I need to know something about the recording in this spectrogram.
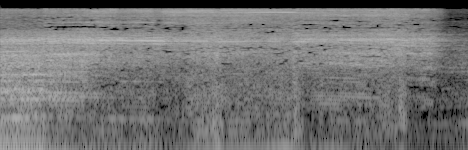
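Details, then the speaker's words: Aluminum miter saw after blade sharpening: even, hissing bite through the stock with no chatter or screech, spinning down cleanly; the earlier noise from the dull blade is gone, normal cutting. "Okay tayo mga kasama, talagang parang bagong-bago siya. Parang bago talaga. Nawala na po yung ingay niya sir. Wala na yung ingay. Kanina ang ingay."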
